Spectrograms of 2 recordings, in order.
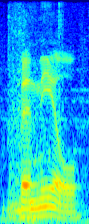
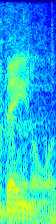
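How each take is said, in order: First: The name does not sound like 'banal'. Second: The name sounds like the word 'banal'. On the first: This is the name's own pronunciation. "member of the N L S S community named uh" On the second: This is a nickname-like pronunciation many people use. "I call him Banal"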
